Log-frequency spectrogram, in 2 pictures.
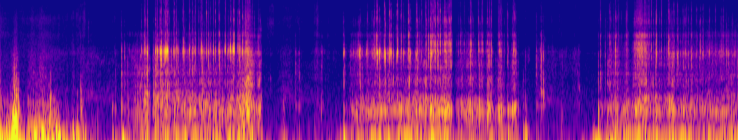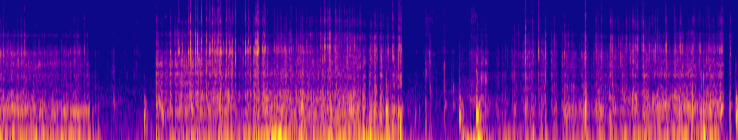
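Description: Close-miked ASMR brushing and scratching, in about five bouts of a few seconds each with short pauses between them.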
